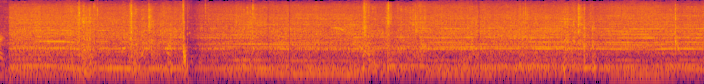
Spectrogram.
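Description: Concrete slabs and rubble clatter and knock as a loader bucket hits them.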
